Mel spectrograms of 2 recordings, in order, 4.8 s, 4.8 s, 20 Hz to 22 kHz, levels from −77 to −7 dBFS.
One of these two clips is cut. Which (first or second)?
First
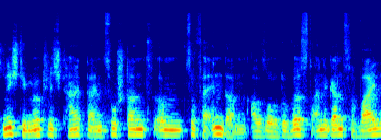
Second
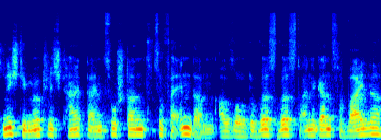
second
